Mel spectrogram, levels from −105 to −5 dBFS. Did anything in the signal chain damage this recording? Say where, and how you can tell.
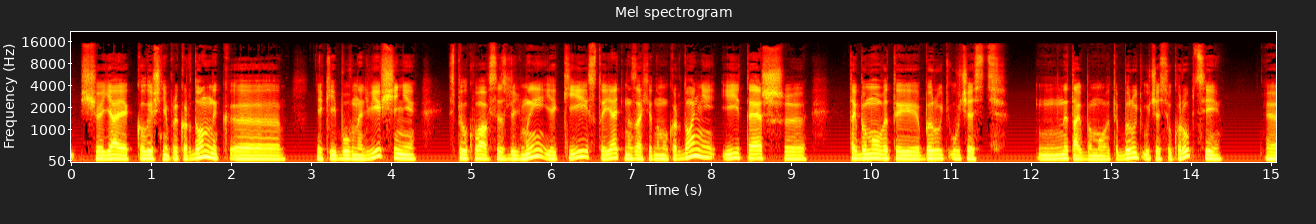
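Yes: mains buzz runs through the whole speech clip, from start to finish, so the damage happened in the analogue wiring before conversion. A steady, raspy buzz sits underneath the speech, roughly 35 dB below it. Its harmonic series is built on 60 Hz and climbs well into the kilohertz range. That points to sharp switching spikes, twice per mains cycle, from a dimmer, a rectifier or a poorly shielded cable coupling into the signal path.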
